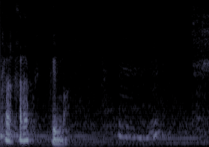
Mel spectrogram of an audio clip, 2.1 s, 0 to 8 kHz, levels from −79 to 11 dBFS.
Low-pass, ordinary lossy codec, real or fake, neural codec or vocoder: none; none; real; none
